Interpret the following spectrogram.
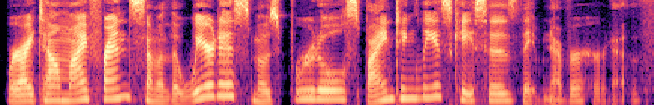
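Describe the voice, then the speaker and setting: A woman hosting a podcast in casual chat, an animated storyteller who laughs often. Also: medium pitch, moderate pace, vocal fry, no room sound. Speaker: podcast host.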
